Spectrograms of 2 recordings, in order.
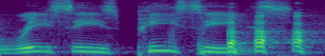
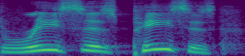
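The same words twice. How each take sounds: First: The first word rhymes with feces. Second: The first word does not rhyme with feces. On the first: The speaker calls it wrong. "People like to say Reese's Pieces, and I'm thinking, you don't want to rhyme a candy with feces" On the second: The speaker calls it right. "It's Reese's Pieces"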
